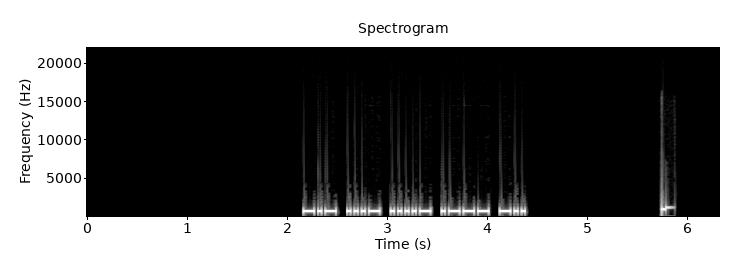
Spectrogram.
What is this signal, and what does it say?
Morse code, heard as a keyed tone, about 32 wpm, 700 Hz. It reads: KV4JD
